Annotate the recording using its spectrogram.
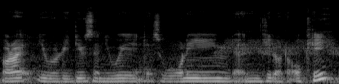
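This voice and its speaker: The clearly noisy amateur clip features a man hosting a gadget how-to guide, explaining steps informally with hesitation and repetition. He talks fairly quickly in a mid-range monotone.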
